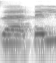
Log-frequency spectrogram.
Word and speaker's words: del: Here del is an ampla symbol, or written as del is written as a upside down triangle. We pronounce as a del.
